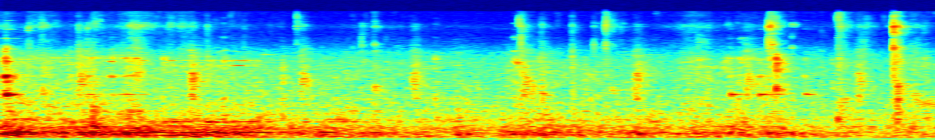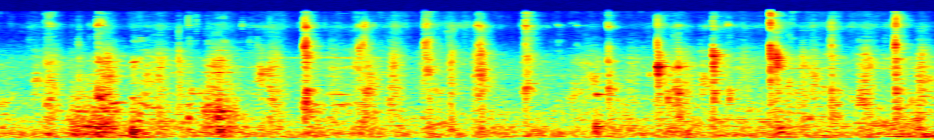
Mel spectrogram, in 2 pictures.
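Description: Fingers tap and scrape on a plate.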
